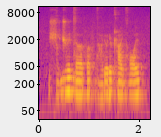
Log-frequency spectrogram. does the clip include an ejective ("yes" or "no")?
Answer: no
